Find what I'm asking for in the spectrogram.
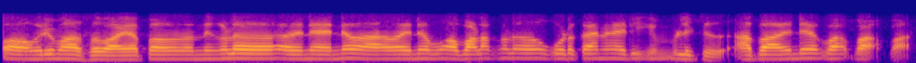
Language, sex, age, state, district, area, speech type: Malayalam, male, 30-45, Kerala, Kottayam, rural, conversation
